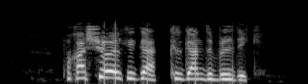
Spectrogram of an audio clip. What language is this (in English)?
Uzbek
